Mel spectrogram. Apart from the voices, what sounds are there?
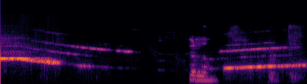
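ambulance siren passing outside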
